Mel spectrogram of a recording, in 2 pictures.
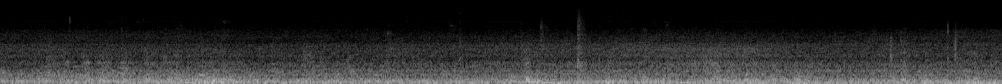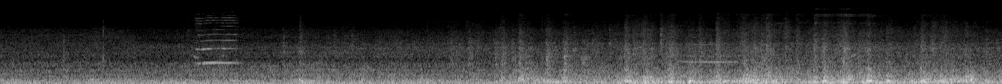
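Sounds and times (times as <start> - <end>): train rumble inside carriage: 0.0 - 20.0
short high beep: 12.0 - 12.5.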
